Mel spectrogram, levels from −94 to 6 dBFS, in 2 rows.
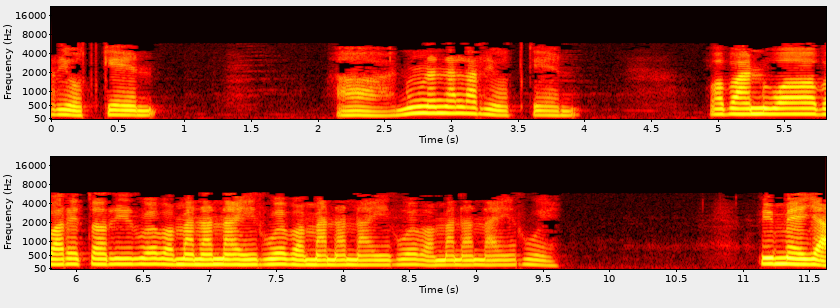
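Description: From start to finish the speech sounds watery and swirly, with a metallic chirp clinging to the s sounds and softened attacks, and nothing is heard above about 5.8 kHz. This is plainly audible codec damage, likely MP3 compression at a starved bitrate, consistent with something near 24 kbps: the encoder cuts the treble at a fixed point and drops weak frequency lines that flicker between frames, producing the swirl.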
